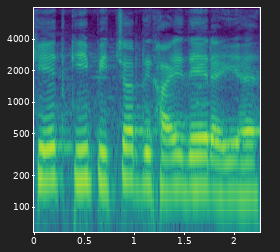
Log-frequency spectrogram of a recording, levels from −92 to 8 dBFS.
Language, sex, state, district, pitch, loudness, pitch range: Hindi, male, Punjab, Fazilka, 165 Hz, -12 LUFS, 145-180 Hz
